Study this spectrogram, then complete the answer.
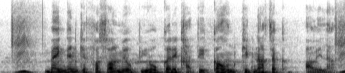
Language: Bhojpuri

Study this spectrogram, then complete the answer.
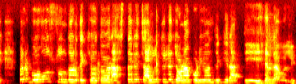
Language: Odia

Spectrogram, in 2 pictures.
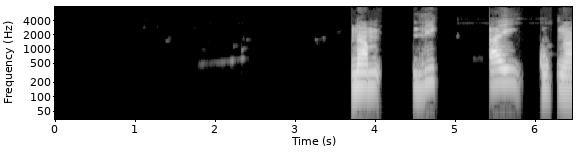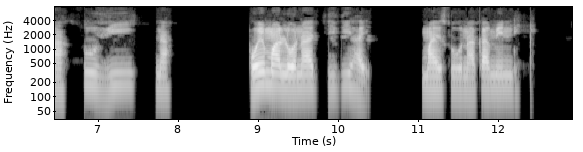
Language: Musey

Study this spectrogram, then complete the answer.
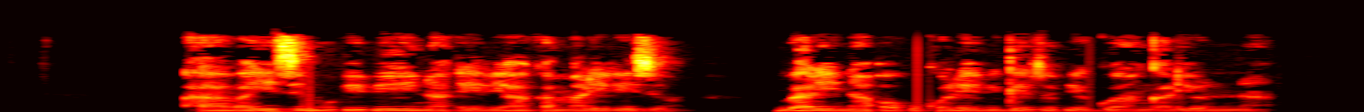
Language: Ganda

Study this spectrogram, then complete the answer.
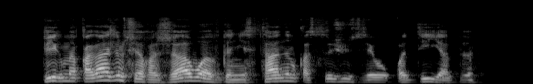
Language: Kabardian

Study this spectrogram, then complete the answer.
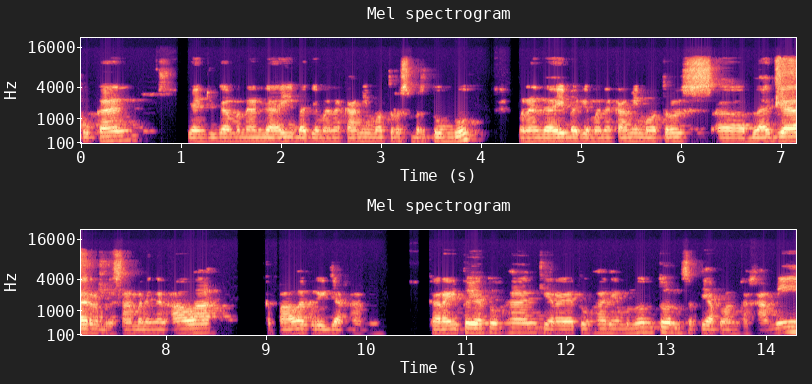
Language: Indonesian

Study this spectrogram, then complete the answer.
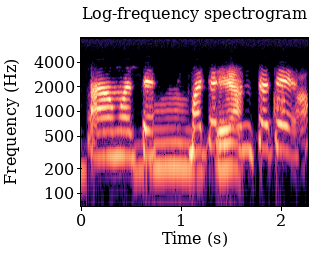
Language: Kannada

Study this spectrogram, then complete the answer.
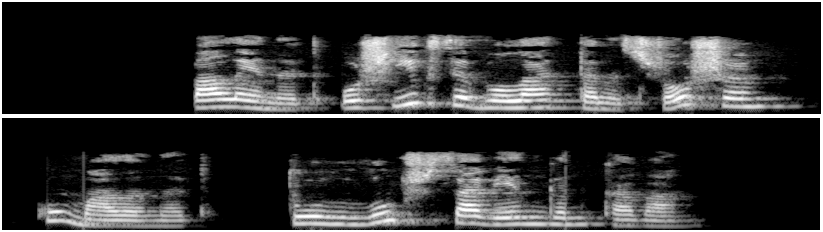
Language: Mari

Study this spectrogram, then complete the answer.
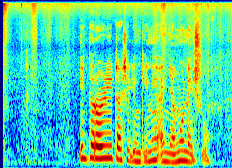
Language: Masai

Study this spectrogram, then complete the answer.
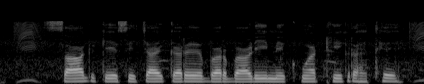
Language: Chhattisgarhi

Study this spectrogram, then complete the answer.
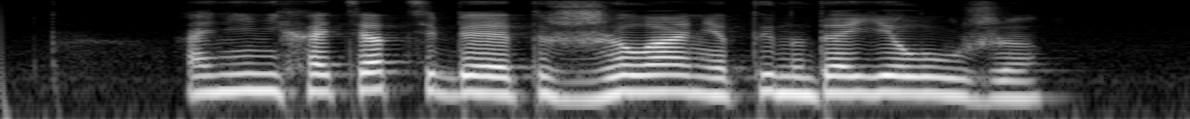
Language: Russian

